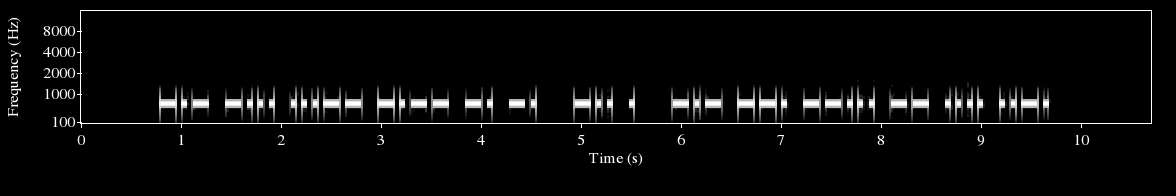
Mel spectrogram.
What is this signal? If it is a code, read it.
Morse code, heard as a keyed tone, about 22 wpm, 700 Hz. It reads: KB3YNN DE KG7MHF
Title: USA Callsign DE Callsign - 6 Characters - 22wpm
